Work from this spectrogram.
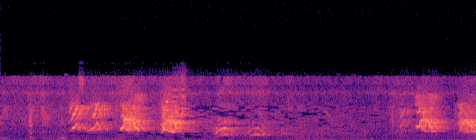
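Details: Six-week-old rough coat Jack Russell Terrier puppies with their mother, playing in the grass; a quick run of four high, bright yips, then a pause and two more sharp yips at the end.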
